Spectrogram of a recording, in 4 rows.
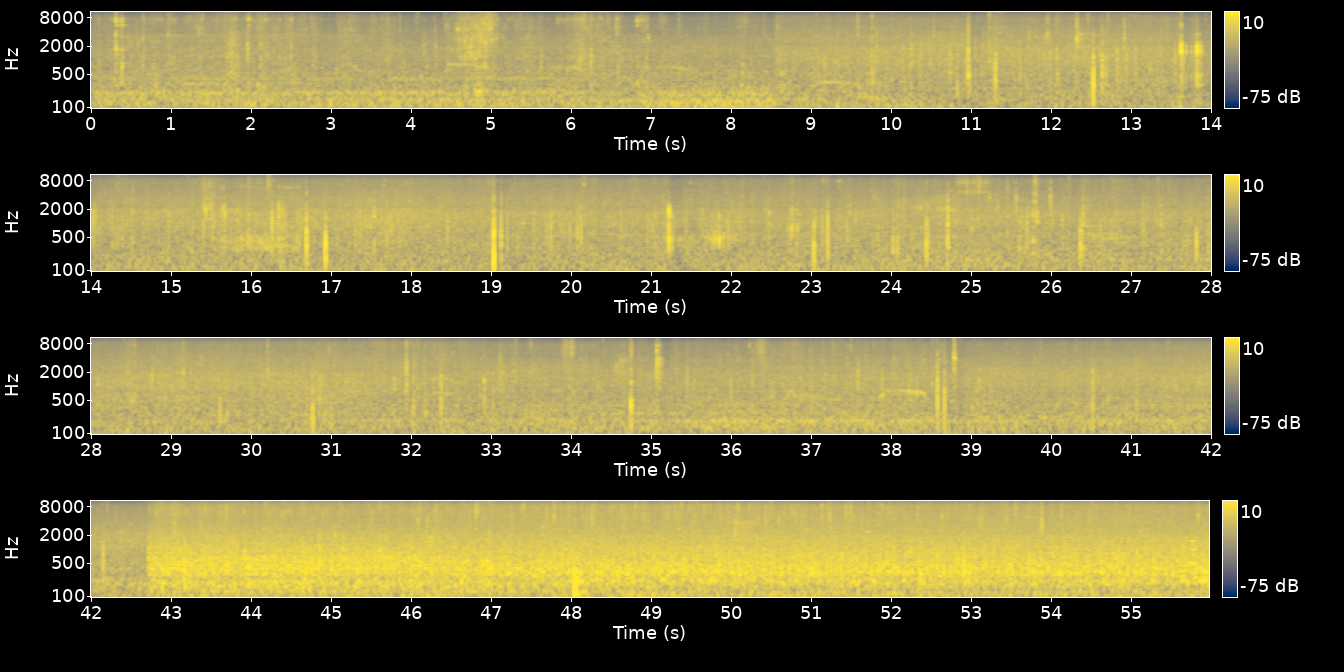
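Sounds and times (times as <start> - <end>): water pattering: 0.0 - 39.2.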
